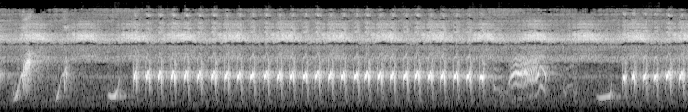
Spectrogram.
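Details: Black-throated laughingthrush, a black bird, opening with a few sharp upslurred notes, then a long steady series of short repeated notes about four per second, a brief warbled break, and the rapid series starting again.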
